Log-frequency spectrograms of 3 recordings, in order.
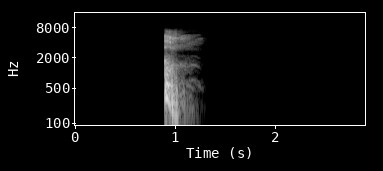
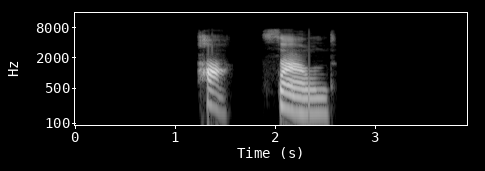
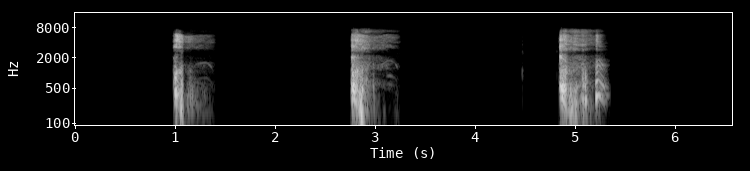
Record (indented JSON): {
  "cough_length": "2.9 s",
  "cough_amplitude": 27846,
  "cough_signal_mean_std_ratio": 0.15,
  "exhalation_length": "3.9 s",
  "exhalation_amplitude": 30709,
  "exhalation_signal_mean_std_ratio": 0.27,
  "three_cough_length": "6.6 s",
  "three_cough_amplitude": 28469,
  "three_cough_signal_mean_std_ratio": 0.2,
  "survey_phase": "alpha (2021-03-01 to 2021-08-12)",
  "age": "18-44",
  "gender": "Female",
  "wearing_mask": "No",
  "symptom_cough_any": true,
  "symptom_fatigue": true,
  "symptom_loss_of_taste": true,
  "symptom_onset": "3 days",
  "smoker_status": "Never smoked",
  "respiratory_condition_asthma": false,
  "respiratory_condition_other": false,
  "recruitment_source": "Test and Trace",
  "submission_delay": "1 day",
  "covid_test_result": "Positive",
  "covid_test_method": "RT-qPCR",
  "covid_ct_value": 14.2,
  "covid_ct_gene": "ORF1ab gene",
  "covid_ct_mean": 14.7,
  "covid_viral_load": "15000000 copies/ml",
  "covid_viral_load_category": "High viral load (>1M copies/ml)"
}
